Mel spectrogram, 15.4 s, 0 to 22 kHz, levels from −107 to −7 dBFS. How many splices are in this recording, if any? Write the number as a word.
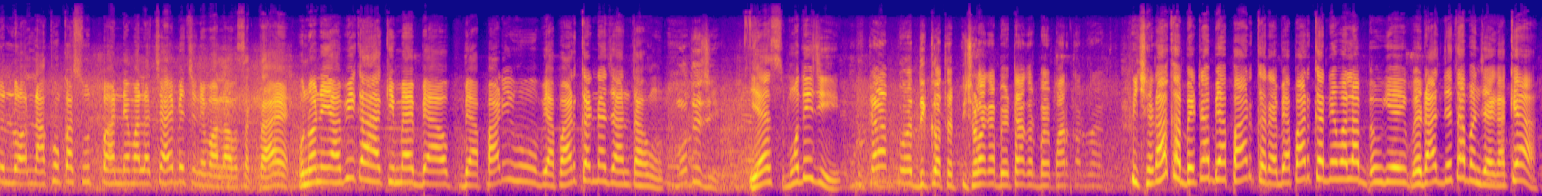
two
